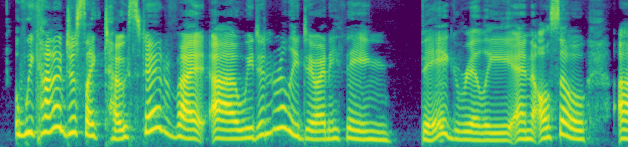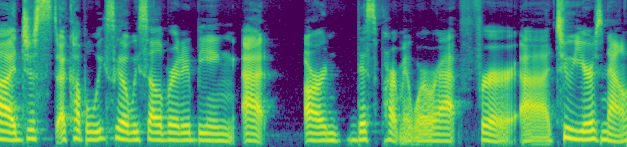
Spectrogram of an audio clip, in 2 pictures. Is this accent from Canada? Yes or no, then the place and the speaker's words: yes; Montreal, Quebec, Canada; now in Los Angeles, United States; I'm originally from Montreal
